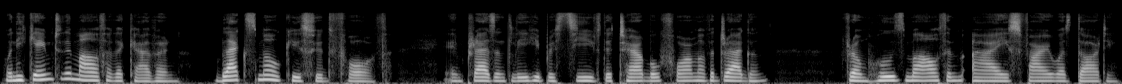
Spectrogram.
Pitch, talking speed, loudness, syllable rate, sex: 170 Hz, 165 wpm, -21 LUFS, 4.5 syllables/s, female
